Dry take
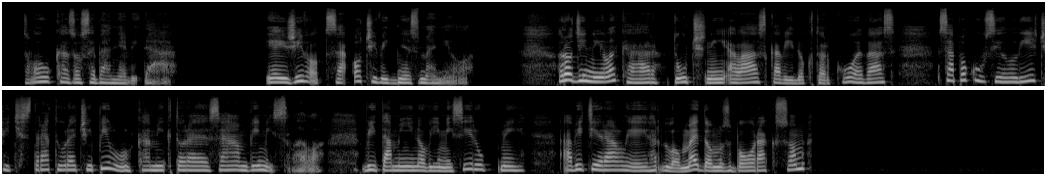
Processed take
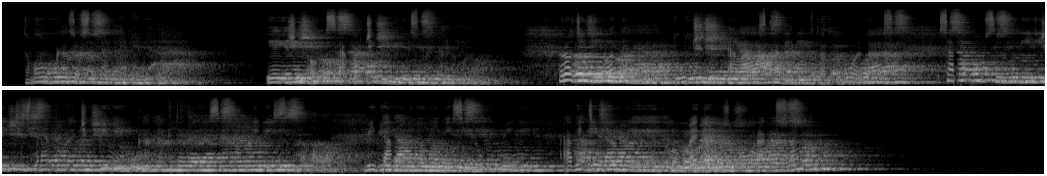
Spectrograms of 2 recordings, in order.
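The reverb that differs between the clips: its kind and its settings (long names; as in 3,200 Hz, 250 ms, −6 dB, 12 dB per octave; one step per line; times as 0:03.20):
comb and all-pass reverb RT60 1.5 s, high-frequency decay 0.55×, pre-delay 75 ms, DRR −5 dB
level −6 dB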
